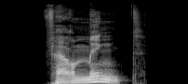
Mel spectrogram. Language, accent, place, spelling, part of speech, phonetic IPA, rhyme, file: German, Germany, Berlin, vermengt, verb, [fɛɐ̯ˈmɛŋt], -ɛŋt, De-vermengt.ogg
- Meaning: 1. past participle of vermengen 2. inflection of vermengen: second-person plural present 3. inflection of vermengen: third-person singular present 4. inflection of vermengen: plural imperative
